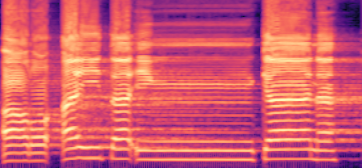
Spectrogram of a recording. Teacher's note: huruf nun sukun bertemu huruf ka, maka kita dengungkan dan kita samarkan.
